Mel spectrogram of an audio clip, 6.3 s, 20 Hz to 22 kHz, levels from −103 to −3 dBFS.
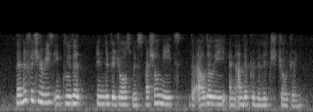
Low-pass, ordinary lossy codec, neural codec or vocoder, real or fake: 7.2 kHz; Opus, 16 kbps; none; real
